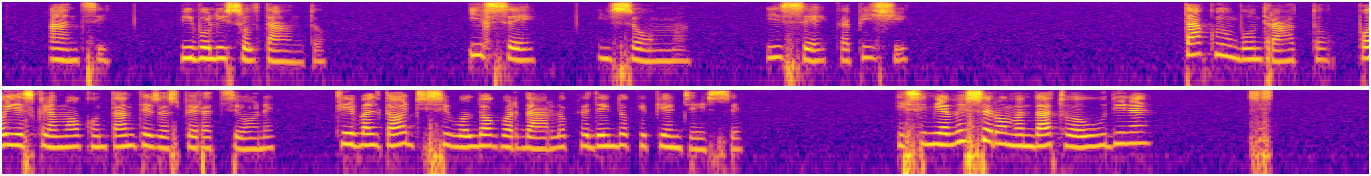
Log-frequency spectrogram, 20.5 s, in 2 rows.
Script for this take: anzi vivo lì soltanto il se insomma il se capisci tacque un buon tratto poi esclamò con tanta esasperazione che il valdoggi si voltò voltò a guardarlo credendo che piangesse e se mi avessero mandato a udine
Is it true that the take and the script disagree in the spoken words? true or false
true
